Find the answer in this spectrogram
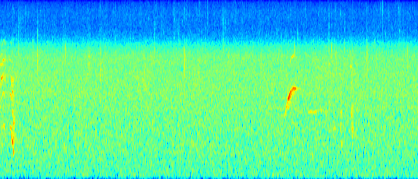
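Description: Heavy rain falling steadily on wooden planks, with a short rising squawk from an Amazon parrot about four seconds in.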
